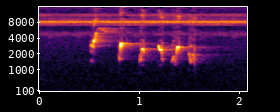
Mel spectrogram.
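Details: Caged dok taeng bird song recorded in 2020 for teaching young birds to sing along: a high buzzy opening note, then five short bright chirps rising and falling, quiet background.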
